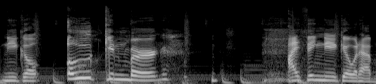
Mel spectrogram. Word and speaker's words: Hülkenberg: 2 points behind him is Nico Hülkenberg on the best year. Wait, you're not saying it right. Nico Hülkenberg.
